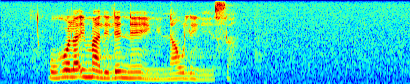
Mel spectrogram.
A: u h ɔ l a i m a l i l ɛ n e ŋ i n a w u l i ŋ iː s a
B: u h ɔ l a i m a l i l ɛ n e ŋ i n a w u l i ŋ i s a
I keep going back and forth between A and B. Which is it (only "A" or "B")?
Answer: A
